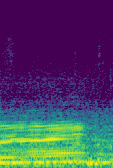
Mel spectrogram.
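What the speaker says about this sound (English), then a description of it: "Little bit of a crack, little bit of a pop off the exhaust there" Ford Puma ST engine note held steady and loud at close range, a smooth revving drone carried through the exhaust as it eases off.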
